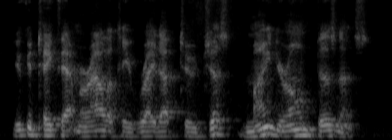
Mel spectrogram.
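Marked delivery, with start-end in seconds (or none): 2.4-3.6 parental, parent-like tone. Summing up an idea of morality in one short phrase: parental tone. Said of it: "You notice the way I say that, very parental".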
